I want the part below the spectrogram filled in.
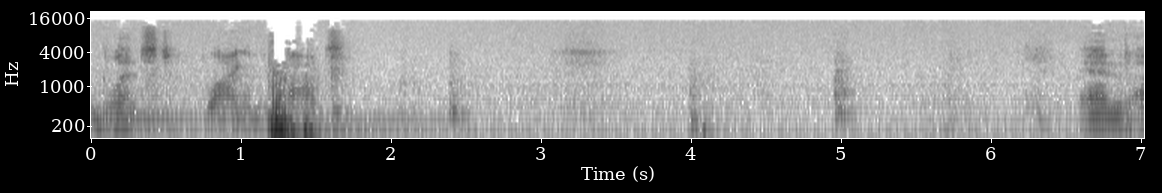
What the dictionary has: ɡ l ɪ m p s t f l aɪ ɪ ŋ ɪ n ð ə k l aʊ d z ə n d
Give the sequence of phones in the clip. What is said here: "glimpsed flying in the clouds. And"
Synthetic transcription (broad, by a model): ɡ l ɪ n s t f l aɪ ɪ ŋ ɪ n ð ə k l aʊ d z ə n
